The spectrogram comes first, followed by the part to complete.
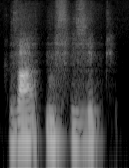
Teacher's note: Make sure to pronounce the U here like a soft V sound because it comes after a Q.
